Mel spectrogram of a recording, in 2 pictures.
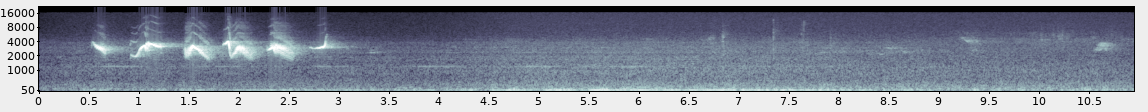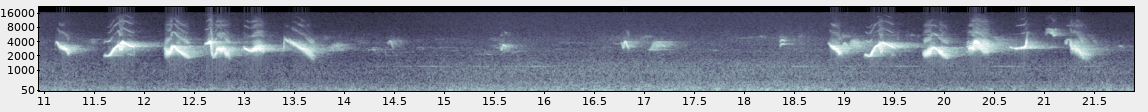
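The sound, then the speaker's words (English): Black-and-white warbler song, three bouts of thin, very high, rapidly repeated notes separated by quiet gaps. A faint low rumble sits under the gap between the first two bouts. “Black and white warbler.”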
